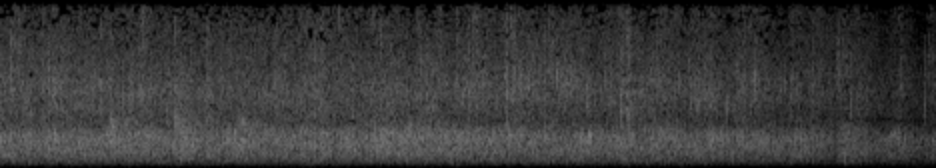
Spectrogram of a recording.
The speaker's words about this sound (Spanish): Por favor, un aplauso de afecto para Monseñor Leonardo.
